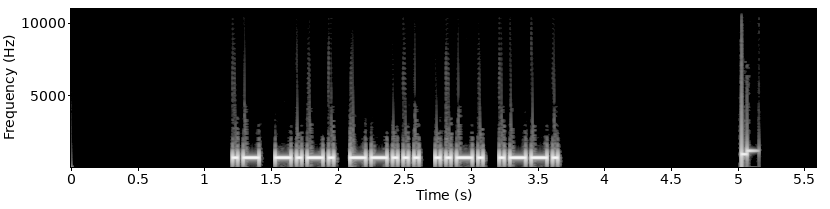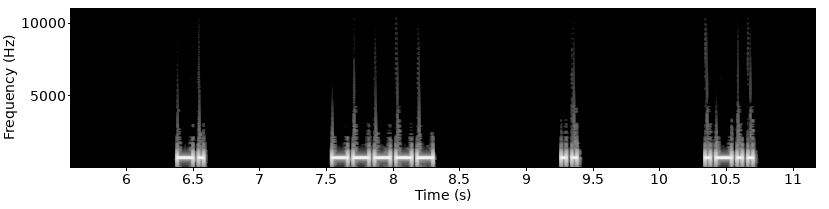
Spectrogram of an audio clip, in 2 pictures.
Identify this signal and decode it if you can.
Morse code, heard as a keyed tone, about 30 wpm, spaced as for 14 wpm, 700 Hz. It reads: AC7FP N0IL
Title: USA Call Signs - 5 Characters - 8x Character Spacing - 30wpm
